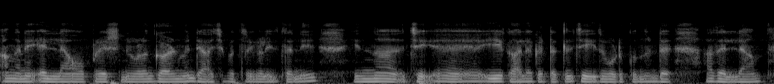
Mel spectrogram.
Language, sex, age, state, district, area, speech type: Malayalam, female, 60+, Kerala, Palakkad, rural, spontaneous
